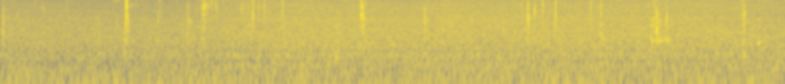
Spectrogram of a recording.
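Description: Close-up chewing and biting of roasted chicken, with sharp crunchy crackles scattered through, the loudest about a second in.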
